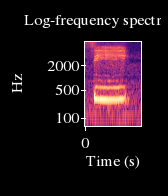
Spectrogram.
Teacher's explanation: konsonan geseran, laminopalatal, tak bersuara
